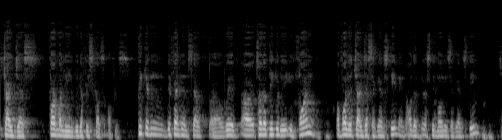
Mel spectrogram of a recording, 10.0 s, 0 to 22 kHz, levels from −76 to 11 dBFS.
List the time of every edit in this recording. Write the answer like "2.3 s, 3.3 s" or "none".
2.7 s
